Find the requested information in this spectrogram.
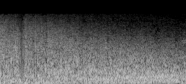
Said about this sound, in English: You heard explosions. Like, boom! We just heard one more explosion. That's about the fourth one we've heard.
